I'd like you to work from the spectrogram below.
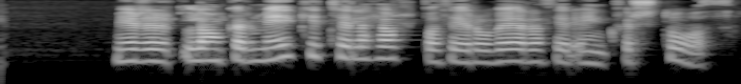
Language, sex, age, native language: Icelandic, female, 30-39, Icelandic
